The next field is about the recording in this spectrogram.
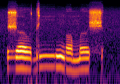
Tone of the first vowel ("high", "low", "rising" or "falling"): low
